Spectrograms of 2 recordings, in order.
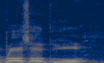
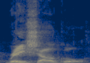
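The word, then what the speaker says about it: Ra's al Ghul: just turned it over Deadshot Killer Croc uh Rosal ghoul or sorry Ral ghoul I'm gonna say it correctly if I'm gonna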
